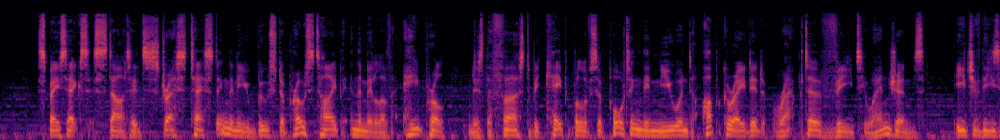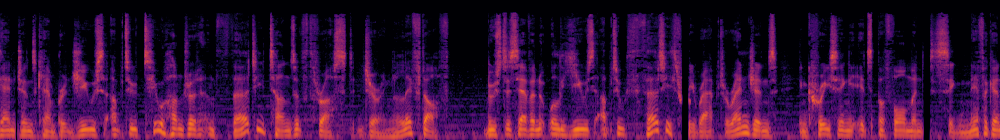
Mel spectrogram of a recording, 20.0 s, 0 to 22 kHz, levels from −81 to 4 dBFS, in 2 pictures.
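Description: Audio packets were likely arriving too late at the headphones and being discarded, a Bluetooth dropout. The output goes silent at 10.14 s for about 23 ms, then at 16.81 s and 19.22 s for about 70 ms each, resuming mid-flow as though it had kept playing.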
